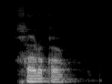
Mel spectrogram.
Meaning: 1. rag, tatter, shred 2. diaper
- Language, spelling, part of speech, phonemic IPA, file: Moroccan Arabic, خرقة, noun, /xar.qa/, LL-Q56426 (ary)-خرقة.wav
